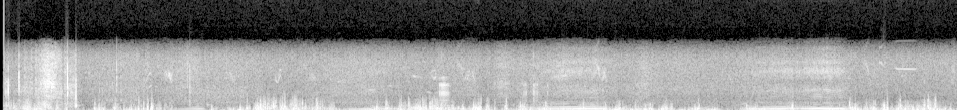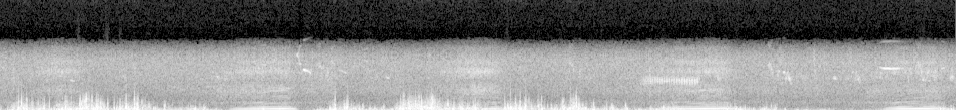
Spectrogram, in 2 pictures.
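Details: A young colt asleep snores while dogs lie beside him, used to commotion: rhythmic breathing with a low, rising, throaty tone roughly every two to three seconds between noisy breaths.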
